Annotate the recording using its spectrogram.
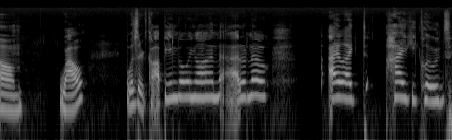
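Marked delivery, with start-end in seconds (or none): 6.6-9.0 talking through a yawn, words broken up. Speaker discussing celebrity E.T. costumes, yawning while talking. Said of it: "Excuse me for yawning".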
